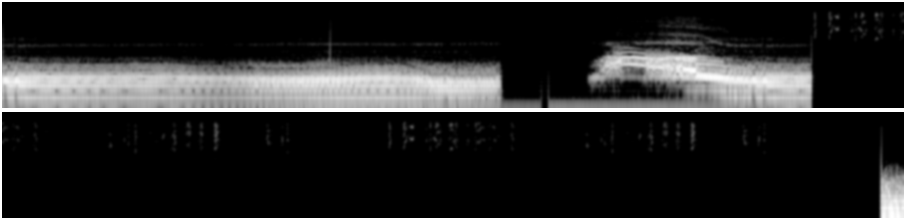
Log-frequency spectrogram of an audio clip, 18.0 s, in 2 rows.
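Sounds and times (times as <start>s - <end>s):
cougar wavering cry: 5.9s - 7.4s.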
